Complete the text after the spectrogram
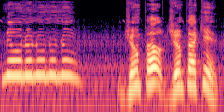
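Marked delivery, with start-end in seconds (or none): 0.0-0.8 high mock-panicked string of no's; high-pitched imitation of frantic protest; imitated panic. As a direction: mimic her squealed no-no-no. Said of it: "She's like".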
